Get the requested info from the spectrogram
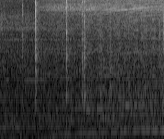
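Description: Opened Nerf blaster switched on by hand: a click of the switch, then a faint low hum that rises in pitch and levels off, with a thin high whine and a few small clicks, as the blaster's circuit powers up.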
